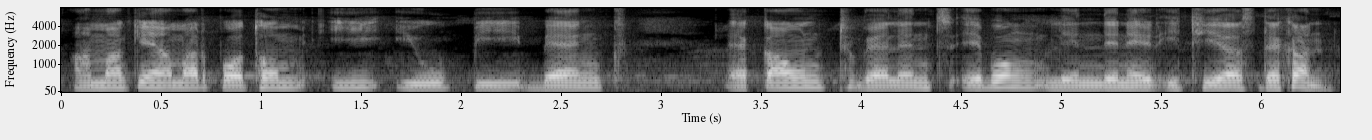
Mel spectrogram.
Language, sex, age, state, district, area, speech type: Bengali, male, 45-60, West Bengal, Paschim Medinipur, rural, read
